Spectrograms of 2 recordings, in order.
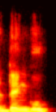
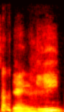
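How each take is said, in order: First: It is said with an Indian English pronunciation. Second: It is said with a British English pronunciation. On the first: The speaker calls it wrong. "if we think that I want to use Indian English only" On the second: The speaker calls it right. "No, it's not dengue. It's dengue"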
